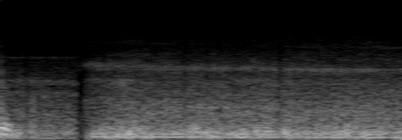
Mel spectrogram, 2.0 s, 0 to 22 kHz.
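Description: Triumph Tiger 800 XRX's three-cylinder engine running at a steady, even pitch while the bike rolls along, with no revving up or down. The sound drops out briefly about half a second in.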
